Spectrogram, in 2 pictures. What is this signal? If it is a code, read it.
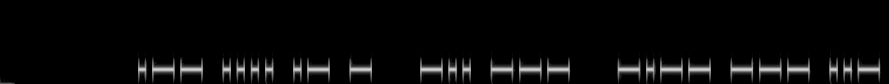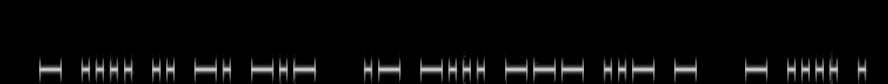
Morse code, heard as a keyed tone, about 17 wpm, 700 Hz. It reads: WHAT DO YOU THINK ABOUT THE
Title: Sentences from Top 1000 Words - Review Part 4 - 17wpm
